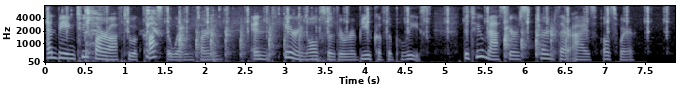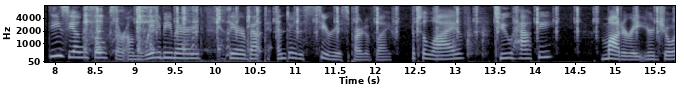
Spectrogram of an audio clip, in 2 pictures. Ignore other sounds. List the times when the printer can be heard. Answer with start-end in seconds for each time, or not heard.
not heard.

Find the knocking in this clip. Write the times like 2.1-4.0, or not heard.
1.6-3.3, 5.7-6.6, 12.8-13.6.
